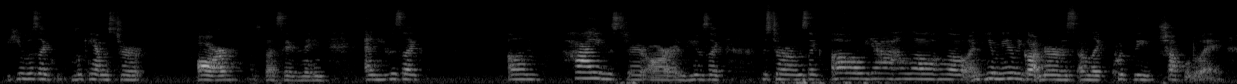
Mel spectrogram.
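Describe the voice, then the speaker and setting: A woman's voice: fairly high pitch, steady tone, quick pace, roomy sound, far from the mic, slight background noise, poor audio. A teenage girl chatting casually in a storytime vlog, full of fillers and quoted asides. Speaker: vlogger.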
